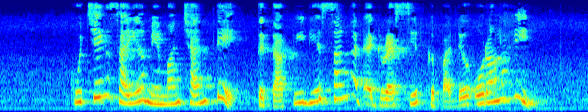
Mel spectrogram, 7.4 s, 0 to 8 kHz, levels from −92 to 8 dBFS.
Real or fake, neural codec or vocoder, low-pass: real; none; 7.2 kHz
